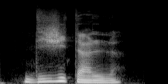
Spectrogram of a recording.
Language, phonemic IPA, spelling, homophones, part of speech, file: French, /di.ʒi.tal/, digitale, digital / digitales, adjective / noun, Fr-digitale.ogg
- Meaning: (adjective) feminine singular of digital; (noun) 1. digitalis 2. foxglove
